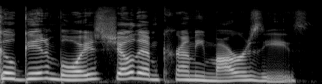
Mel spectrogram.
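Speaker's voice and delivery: put-on Southern accent. Acting out what the people at the bar say, in a Southern accent. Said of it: "It just feels right. It's like".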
